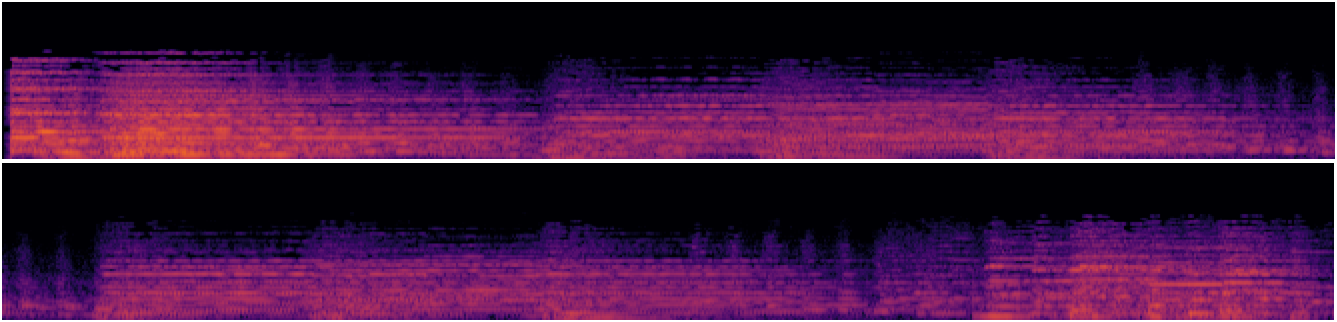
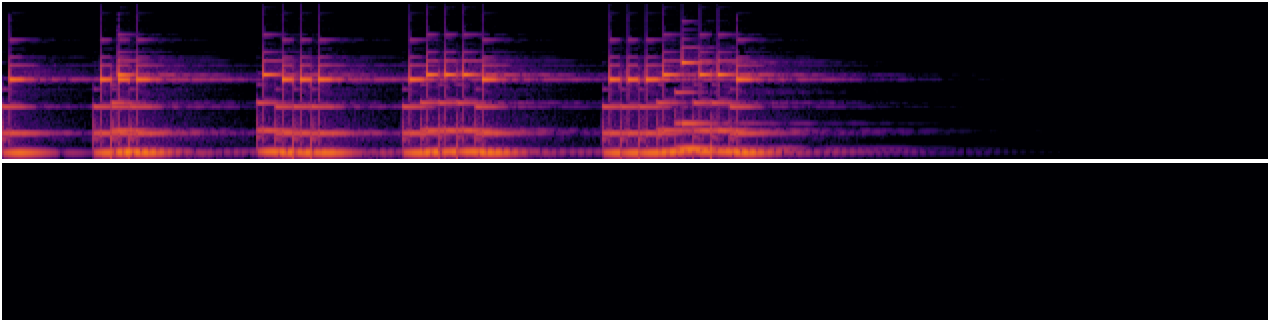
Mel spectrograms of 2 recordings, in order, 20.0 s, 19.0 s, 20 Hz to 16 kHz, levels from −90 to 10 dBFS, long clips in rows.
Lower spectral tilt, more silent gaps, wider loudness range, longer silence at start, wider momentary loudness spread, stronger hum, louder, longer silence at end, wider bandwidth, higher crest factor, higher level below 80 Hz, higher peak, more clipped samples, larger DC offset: about the same, -4.5 dB/octave vs -4.5 dB/octave; neither; first, 13 LU vs 5 LU; about the same, 0.05 s vs 0 s; about the same, 20 LU vs 19 LU; neither; second, -37 LUFS vs -22 LUFS; second, 0 s vs 12.9 s; second, 5.6 kHz vs 13 kHz; about the same, 20 dB vs 22 dB; first, -56 dBFS vs -64 dBFS; second, -16 dBFS vs -8 dBFS; neither; neither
